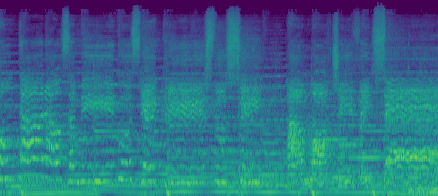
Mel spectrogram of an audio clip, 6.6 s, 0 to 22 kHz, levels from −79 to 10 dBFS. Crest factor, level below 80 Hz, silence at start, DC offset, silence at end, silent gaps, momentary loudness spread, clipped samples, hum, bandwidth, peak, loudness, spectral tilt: 14 dB; -26 dBFS; 0 s; under 0.1%; 0 s; none; 5 LU; under 0.1%; none; 19.5 kHz; 0 dBFS; -15 LUFS; -4 dB/octave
